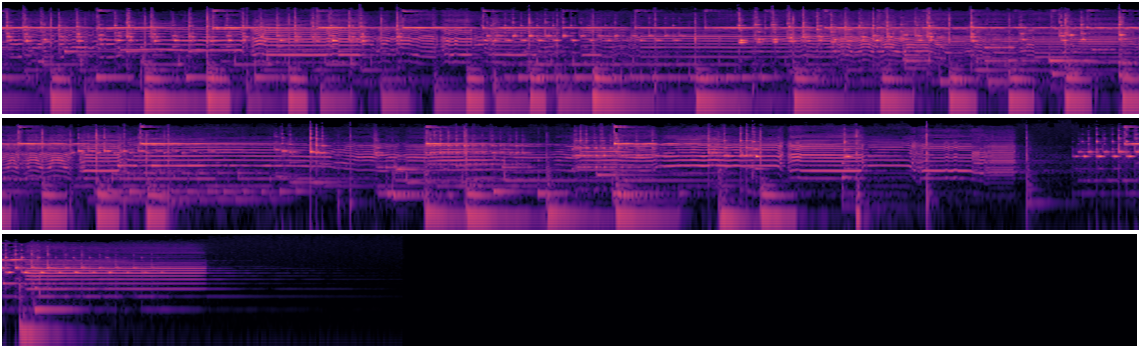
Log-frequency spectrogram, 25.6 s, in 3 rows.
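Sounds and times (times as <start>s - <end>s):
Thai classical piphat ensemble: 0.0s - 18.5s.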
